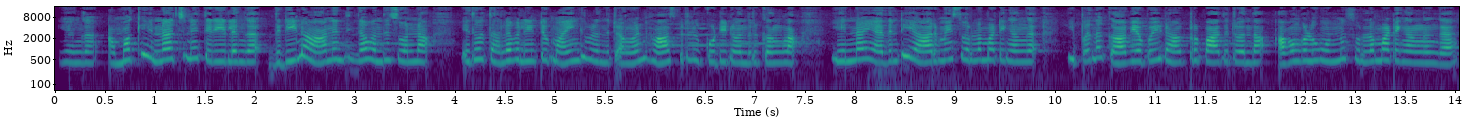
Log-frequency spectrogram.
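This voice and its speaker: A woman's voice: very high-pitched, steady tone, quick pace, sharp tone. A woman voicing a weepy, guilt-stricken young wife in a cartoon, talking in a tearful, pleading way. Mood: guilt-ridden. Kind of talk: cartoon voice acting.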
